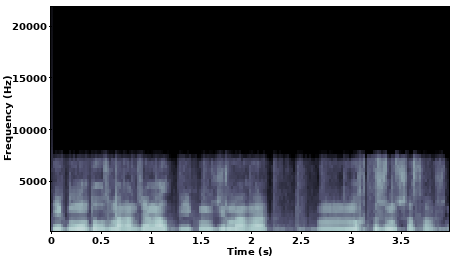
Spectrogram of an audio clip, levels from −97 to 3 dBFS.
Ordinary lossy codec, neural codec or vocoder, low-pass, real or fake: Opus, 32 kbps; none; 7.2 kHz; real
